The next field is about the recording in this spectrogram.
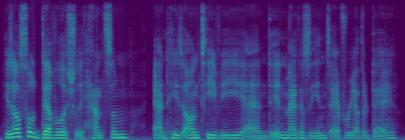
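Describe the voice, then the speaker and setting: An actor playing a sardonic, suspicious young night-shift barista who narrates a podcast in an audio drama, wry, conspiratorial and conversational. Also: male voice, fairly high pitch, steady tone, brisk, dry recording, natural voice. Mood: wry, scornful.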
